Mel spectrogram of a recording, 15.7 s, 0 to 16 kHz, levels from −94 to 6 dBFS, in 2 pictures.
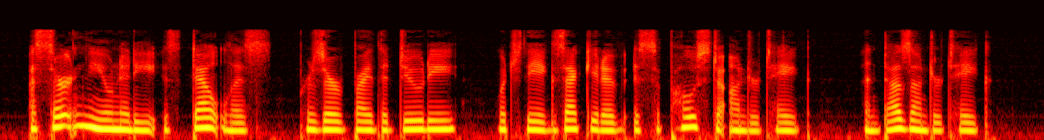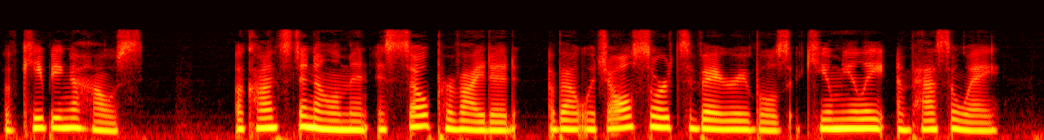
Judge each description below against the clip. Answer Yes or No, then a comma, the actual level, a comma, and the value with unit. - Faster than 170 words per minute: No, average, 150 wpm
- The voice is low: No, high, 195 Hz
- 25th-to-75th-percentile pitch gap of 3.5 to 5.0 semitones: No, average, 2.8 semitones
